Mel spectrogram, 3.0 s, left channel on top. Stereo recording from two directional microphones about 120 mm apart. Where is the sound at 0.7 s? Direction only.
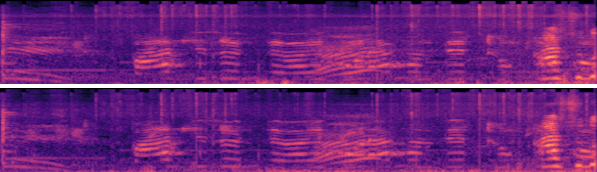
50° right (ahead or behind).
